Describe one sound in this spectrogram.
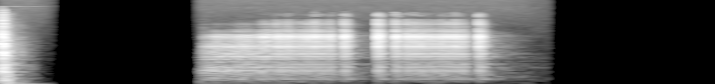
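A door creaks open slowly.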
